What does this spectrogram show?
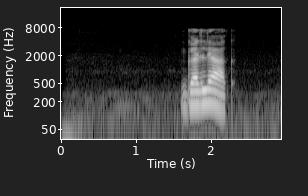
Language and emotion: Russian, angry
